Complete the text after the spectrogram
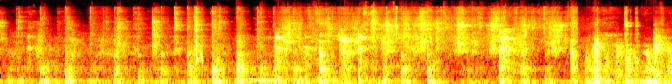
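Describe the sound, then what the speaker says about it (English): Turmeric and chilies for Thai curry paste are mixed in a cooking class in Chiang Mai. A steady run of clinking, tapping and scraping of utensils on dishes continues with soft room noise behind it. "We're gonna mix up the turmeric and all the chilies."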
